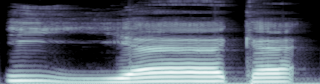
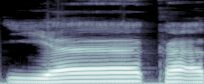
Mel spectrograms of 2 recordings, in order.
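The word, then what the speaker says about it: إِيَّاكَ: bahas Nanti pada tempatnyab jadi bacaannya seperti ini iyaka iyaka bukan iaka atau iyaka bukan iaka Iya bukan dipanjangkan bukan juga tanpa tasid iya iya tapi ditekan dinamberkan iyaka iyaka nabudu tiib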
